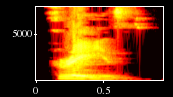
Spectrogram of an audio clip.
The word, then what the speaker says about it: phrase: ينظم organize organize عبارة phrase ال ph تنطق فيه phrase عرض تقديمي presentation ال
